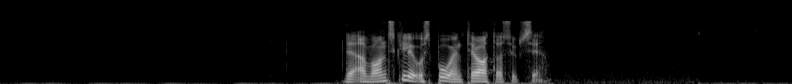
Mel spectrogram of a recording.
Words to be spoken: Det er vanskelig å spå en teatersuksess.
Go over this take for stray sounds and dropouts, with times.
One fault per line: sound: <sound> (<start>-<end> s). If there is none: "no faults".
no faults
